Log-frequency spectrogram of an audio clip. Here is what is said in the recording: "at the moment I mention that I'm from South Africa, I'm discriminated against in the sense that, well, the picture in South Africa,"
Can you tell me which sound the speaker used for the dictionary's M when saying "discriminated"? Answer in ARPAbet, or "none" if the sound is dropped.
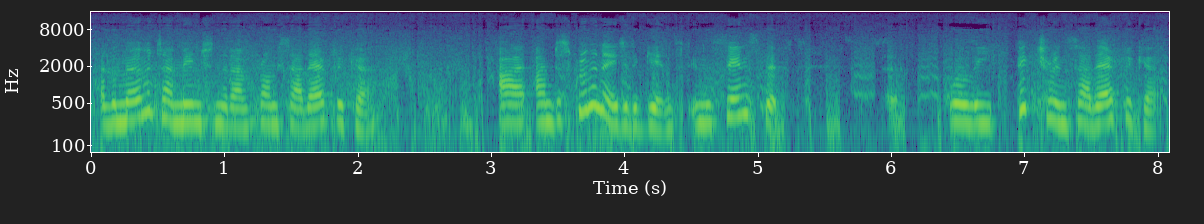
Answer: M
